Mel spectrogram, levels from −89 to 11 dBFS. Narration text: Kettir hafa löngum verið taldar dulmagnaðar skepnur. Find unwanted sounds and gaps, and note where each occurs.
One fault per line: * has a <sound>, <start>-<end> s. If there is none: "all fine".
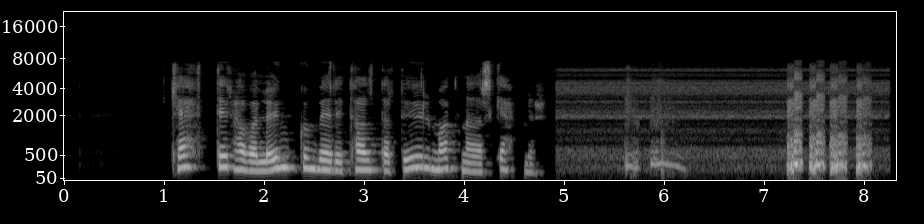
* has a throat clearing, 5.6-6.3 s
* has a laugh, 7.2-8.1 s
